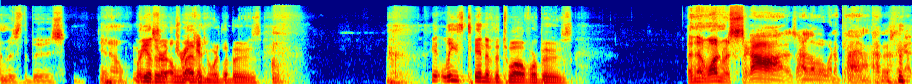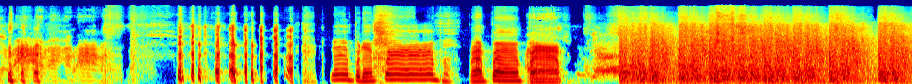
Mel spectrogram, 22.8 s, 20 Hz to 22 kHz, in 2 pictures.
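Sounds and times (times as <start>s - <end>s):
speech: 0.0s - 3.7s, 4.8s - 7.3s, 8.6s - 12.8s, 13.6s - 14.0s, 15.6s - 19.7s
laughter: 10.6s - 18.5s
loud shouting voices: 18.0s - 19.6s
automatic gunfire from a movie: 19.1s - 22.7s.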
